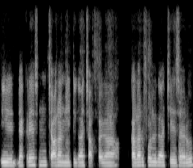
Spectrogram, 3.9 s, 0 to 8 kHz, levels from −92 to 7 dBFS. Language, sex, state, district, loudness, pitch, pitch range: Telugu, male, Andhra Pradesh, Srikakulam, -16 LUFS, 150 Hz, 145-155 Hz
